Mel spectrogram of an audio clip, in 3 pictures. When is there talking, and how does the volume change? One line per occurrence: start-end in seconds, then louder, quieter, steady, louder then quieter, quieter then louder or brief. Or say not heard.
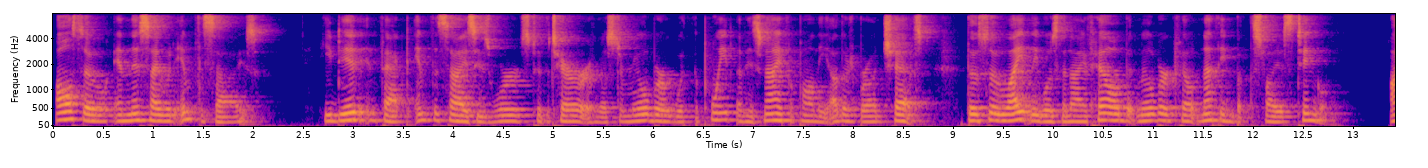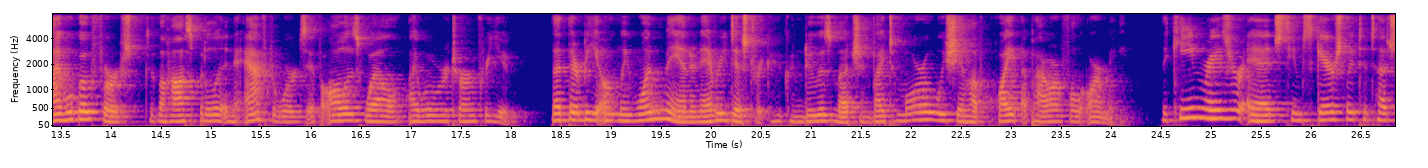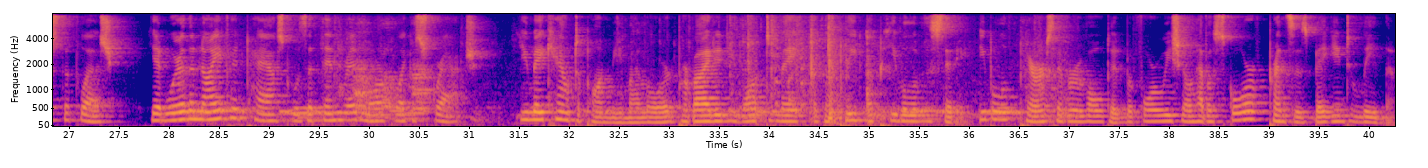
0.0-2.0 brief
2.7-40.2 steady.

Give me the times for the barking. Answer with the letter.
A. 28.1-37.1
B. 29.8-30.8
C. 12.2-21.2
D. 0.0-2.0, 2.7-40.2
B.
